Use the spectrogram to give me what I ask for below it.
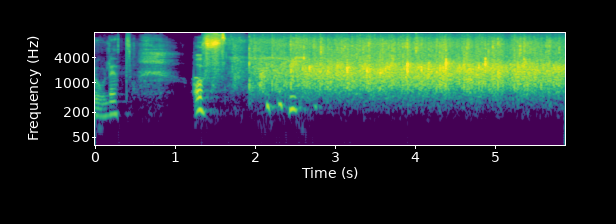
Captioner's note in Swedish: applåder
